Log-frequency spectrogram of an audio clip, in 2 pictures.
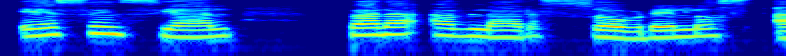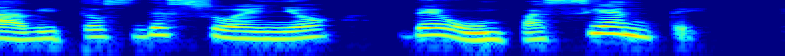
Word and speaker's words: hábito: Hábito de sueño. Sleep. Habit. Don't forget, don't pronounce the age. H is silent.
